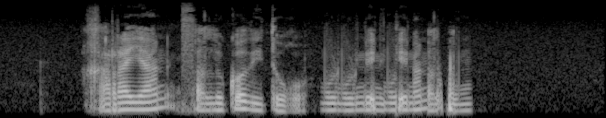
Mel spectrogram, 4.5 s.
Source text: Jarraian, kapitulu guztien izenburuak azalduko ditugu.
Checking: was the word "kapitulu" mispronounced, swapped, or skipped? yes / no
yes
